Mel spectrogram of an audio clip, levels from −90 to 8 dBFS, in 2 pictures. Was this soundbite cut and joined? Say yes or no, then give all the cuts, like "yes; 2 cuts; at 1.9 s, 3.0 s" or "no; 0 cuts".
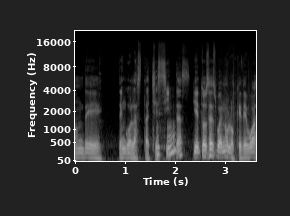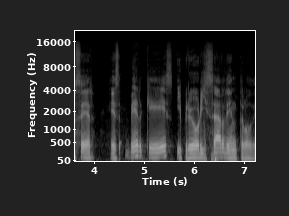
yes; 1 cut; at 2.3 s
